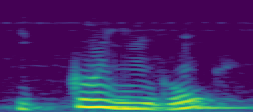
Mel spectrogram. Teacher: நாவின் மேற்பகுதி அன்னத்தை தொடுவதால் தோன்றும்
